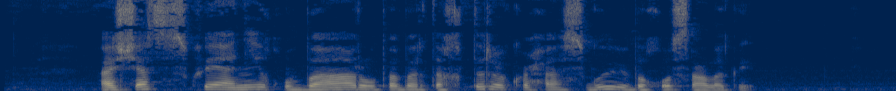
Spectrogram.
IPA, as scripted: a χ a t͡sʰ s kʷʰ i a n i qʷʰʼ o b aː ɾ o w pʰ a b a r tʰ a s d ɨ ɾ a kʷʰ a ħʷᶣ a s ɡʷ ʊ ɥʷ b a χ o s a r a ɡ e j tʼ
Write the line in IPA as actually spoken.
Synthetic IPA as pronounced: a ʃ a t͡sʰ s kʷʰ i a n i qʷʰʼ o b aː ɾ o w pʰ a b a r tʰ a χ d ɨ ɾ a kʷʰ a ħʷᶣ a s ɡʷ ʊ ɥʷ b a χ o s a l a ɡ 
